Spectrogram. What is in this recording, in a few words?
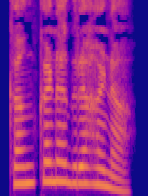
"ಕಂಕಣಗ್ರಹಣ", kannada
